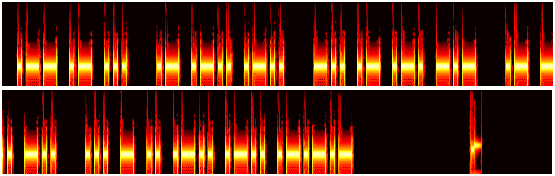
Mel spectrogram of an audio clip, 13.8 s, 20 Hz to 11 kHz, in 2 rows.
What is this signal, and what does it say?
Morse code, heard as a keyed tone, about 22 wpm, 700 Hz. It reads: WAS ALL DARK AND STILL.
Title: Sentences from Top 500 Words 22wpm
